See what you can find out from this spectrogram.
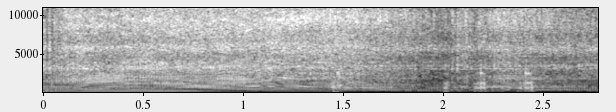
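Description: A chainsaw engine drones loudly and steadily, its pitch rising slightly, then a few sharp bursts break in near the end as the blade bites into wood while firewood is sawn in a forest.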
